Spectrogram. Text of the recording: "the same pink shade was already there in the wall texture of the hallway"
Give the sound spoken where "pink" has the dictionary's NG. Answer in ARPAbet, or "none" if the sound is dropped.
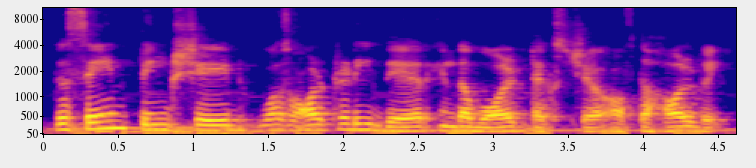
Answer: NG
